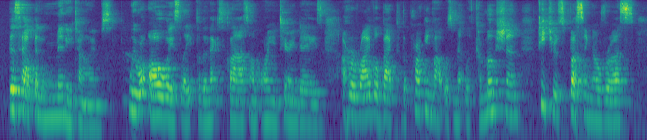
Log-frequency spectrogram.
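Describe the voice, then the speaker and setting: A woman talks at a fairly quick pace with a medium pitch and ordinary pitch variation, her loudness swinging widely. Audible room echo and noticeable background noise surround her voice. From Appalachia, Tennessee. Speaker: storyteller. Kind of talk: storytelling performance.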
